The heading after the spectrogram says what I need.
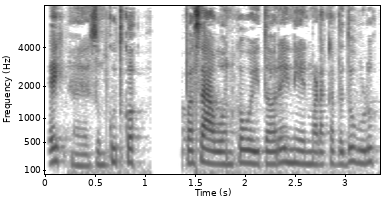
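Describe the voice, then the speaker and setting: A woman's voice: on the low side, level tone, very fast, mellow, pitched below the performer's own voice, lightly acted. A woman voicing a blunt, dismissive older village husband in a cartoon. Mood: gruff. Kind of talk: animated cartoon voice acting.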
